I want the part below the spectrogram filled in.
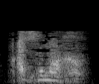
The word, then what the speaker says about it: Eisenach: If you're a German, you probably give it a better pronunciation, like Eisenach. That'd be the way us Germans would pronounce it.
